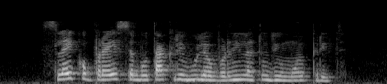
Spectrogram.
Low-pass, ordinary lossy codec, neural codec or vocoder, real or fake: 9.9 kHz; AAC, 24 kbps; vocoder, 22.05 kHz, 80 mel bands, Vocos; fake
